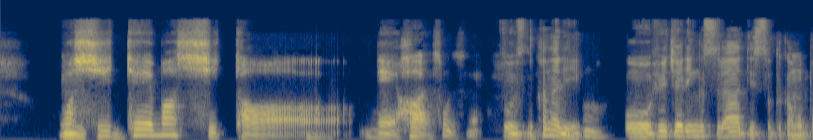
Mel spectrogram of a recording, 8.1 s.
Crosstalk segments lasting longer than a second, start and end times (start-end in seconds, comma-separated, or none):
none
